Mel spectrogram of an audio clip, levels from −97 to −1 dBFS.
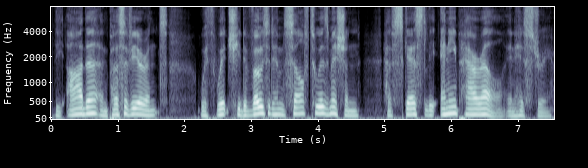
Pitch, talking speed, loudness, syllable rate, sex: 135 Hz, 145 wpm, -18 LUFS, 5.3 syllables/s, male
